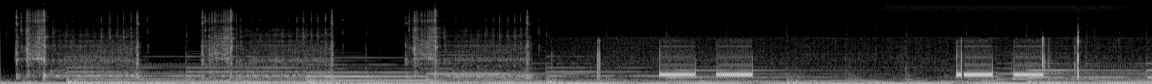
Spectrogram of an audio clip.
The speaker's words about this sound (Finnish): Osoitteen perusteella Liivi sai selville puhelinnumeron, johon hän hermostuneena soitti.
